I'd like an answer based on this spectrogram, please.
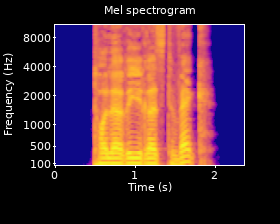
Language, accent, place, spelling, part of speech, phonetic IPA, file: German, Germany, Berlin, tolerierest weg, verb, [toləˌʁiːʁəst ˈvɛk], De-tolerierest weg.ogg
- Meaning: second-person singular subjunctive I of wegtolerieren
